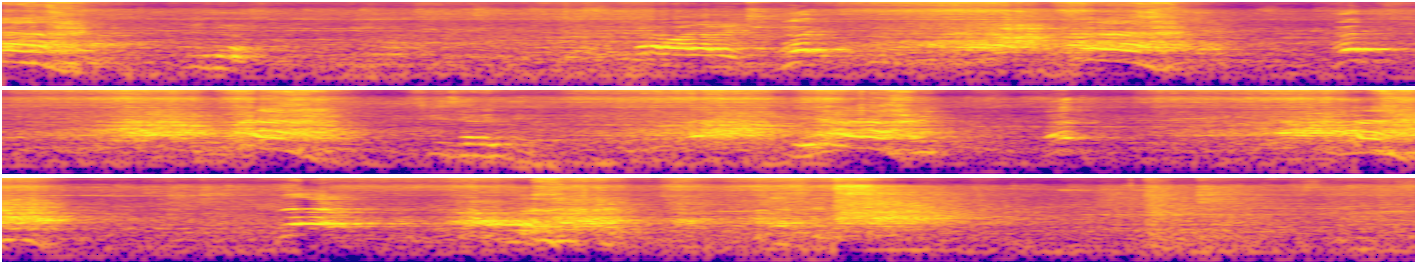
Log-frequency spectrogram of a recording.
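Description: A man shouts encouragement close by.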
